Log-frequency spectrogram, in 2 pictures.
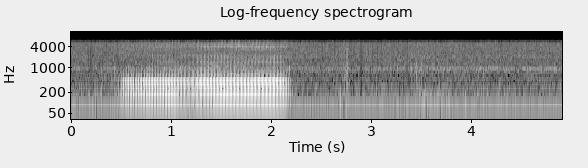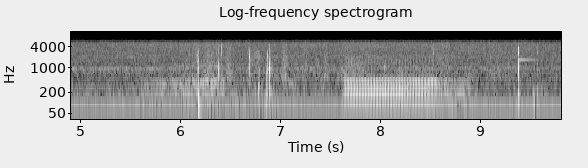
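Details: Sleeping female French Bulldog snoring indoors: two long, rough, droning snores, the first about one and a half seconds, the second about one second, separated by a quiet stretch with a few faint clicks.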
